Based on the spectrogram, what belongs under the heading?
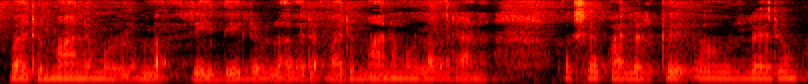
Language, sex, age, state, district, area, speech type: Malayalam, female, 30-45, Kerala, Malappuram, rural, spontaneous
